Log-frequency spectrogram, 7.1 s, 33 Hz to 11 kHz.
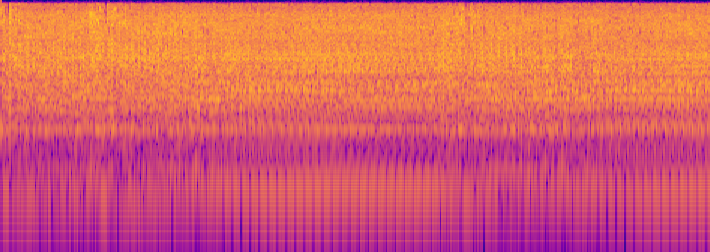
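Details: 1987 Toyota Supra Turbo, just bought, with new platinum plugs (the old ones were fouled) and fresh high-octane fuel: uneven, lumpy idle with a stumbling beat under the drone. Misfire at idle, cause not confirmed.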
